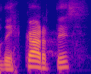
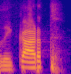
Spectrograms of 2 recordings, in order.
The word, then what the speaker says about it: Descartes: x que estamos comentando un pensador llamado Descartes o de Kart Depende como lo quieran pronunciar con que digan Descartes está bien de Kart va a pensar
